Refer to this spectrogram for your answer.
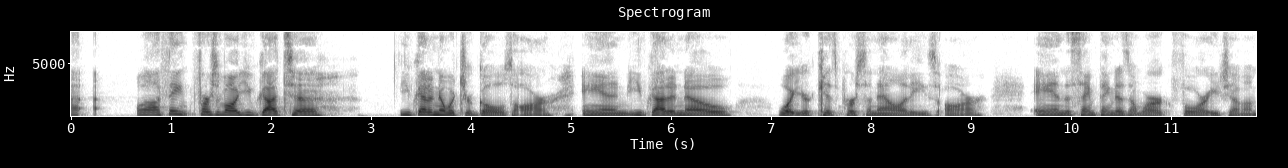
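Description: A woman with an Alabama accent and fairly low pitch talks at a moderate pace with ordinary pitch variation against a quiet background. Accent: Southern US, Alabama. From US South, North Alabama. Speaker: parenting speaker. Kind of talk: casual interview.

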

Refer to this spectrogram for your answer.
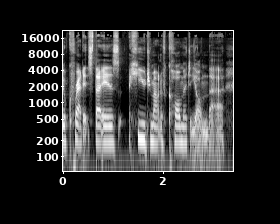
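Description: A woman speaks at a moderate pace in a British accent. Her pitch sits in the medium range. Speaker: podcast host. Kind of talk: casual interview.

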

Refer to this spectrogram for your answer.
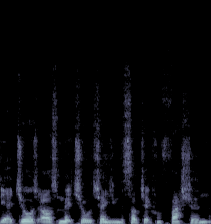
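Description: The clip features a natural reading voice.

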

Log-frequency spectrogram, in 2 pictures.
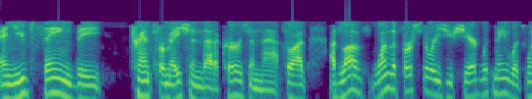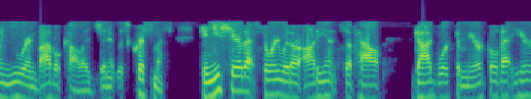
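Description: An ordinary speaking voice, this man's has an American accent, medium pitch, ordinary pitch variation and a moderate pace. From USA. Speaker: podcast host. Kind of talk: interview.

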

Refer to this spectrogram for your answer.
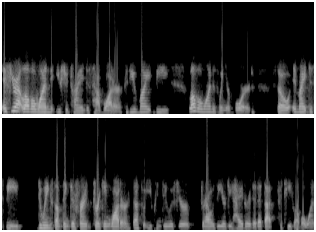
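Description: With an American accent, a woman speaks at a fairly quick pace with big swings in loudness. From Southern California. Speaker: scientist, author and speaker. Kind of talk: interview.

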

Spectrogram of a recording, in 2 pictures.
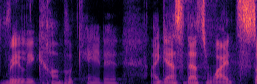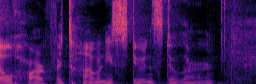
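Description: With an unremarkable speaking voice, a man talks at a medium pitch, his pitch varying in an ordinary way. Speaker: podcast host. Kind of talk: casual interview chat.

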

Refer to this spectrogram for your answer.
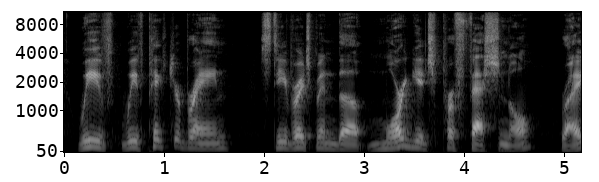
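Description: A man's animated tone at a medium pitch, fairly slow in pace, with ordinary pitch variation. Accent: Florida. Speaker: podcast host. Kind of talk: casual interview chat. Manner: animated, excitable.

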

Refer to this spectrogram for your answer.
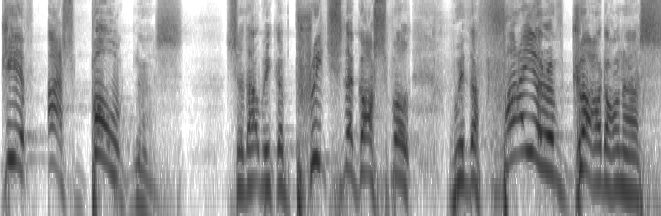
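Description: A man's raised, projected voice, high-pitched with a bright, sharp tone, very wide pitch swings and a very slow pace. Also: very clean recording, silent background. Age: 70s. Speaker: pastor. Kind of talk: fiery charismatic revival sermon, building to shouted call-and-response. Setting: church stage with live congregation. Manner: impassioned, rising, riled-up preaching with crowd exhortations; animated storytelling with acted-out voices and laughter.

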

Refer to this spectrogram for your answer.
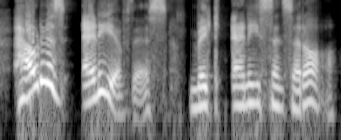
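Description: In a Canadian accent, a man talks at a fairly high pitch with very wide pitch swings, the sound dry and close with no echo. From Montreal, Canada. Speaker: speaking coach. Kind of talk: interview.

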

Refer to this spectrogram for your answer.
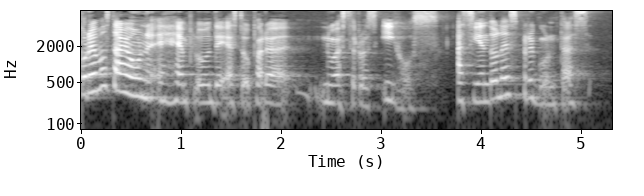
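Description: Here a woman speaks at a fairly slow pace with an American accent. Her pitch is high. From United States. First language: English (speaking Spanish). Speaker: teacher and parenting podcast host. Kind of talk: scripted tutorial monologue.

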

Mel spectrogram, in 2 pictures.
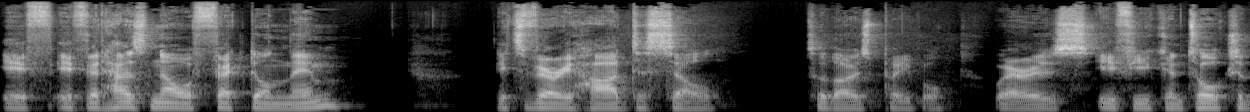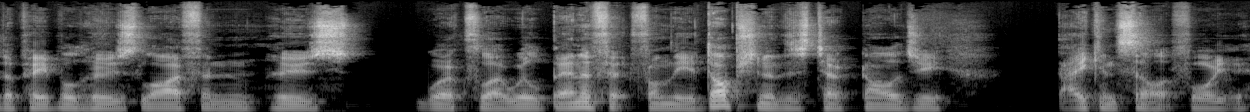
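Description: On a very clean recording with a silent background, a man with an Australian accent speaks at a moderate pace in a fairly low pitch with fairly even intonation. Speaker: digital engineering manager at a contractor. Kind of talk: interview.

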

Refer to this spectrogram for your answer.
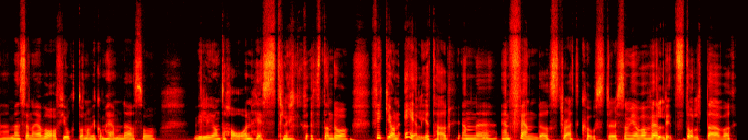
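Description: Speaking at a fairly slow pace, a woman uses an ordinary speaking voice with medium pitch and fairly even intonation. The recording is very clean, with a silent background. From Sweden, Skåne (Höganäs). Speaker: sustainability manager at a sports club. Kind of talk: casual interview.

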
